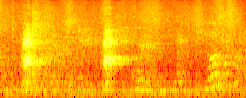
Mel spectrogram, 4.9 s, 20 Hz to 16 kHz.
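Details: Captive toco toucan at Maruyama Zoo's tropical bird house in Sapporo, Hokkaido, Japan, recorded 17 March 2013; two abrupt rasping croaks roughly one and a half seconds apart, followed by quieter indistinct sounds.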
